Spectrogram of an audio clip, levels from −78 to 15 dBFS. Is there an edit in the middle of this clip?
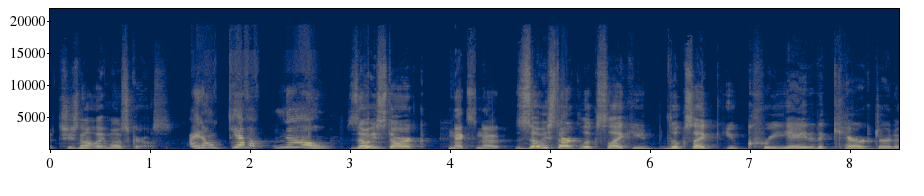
yes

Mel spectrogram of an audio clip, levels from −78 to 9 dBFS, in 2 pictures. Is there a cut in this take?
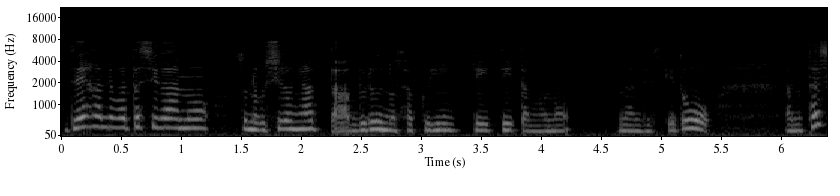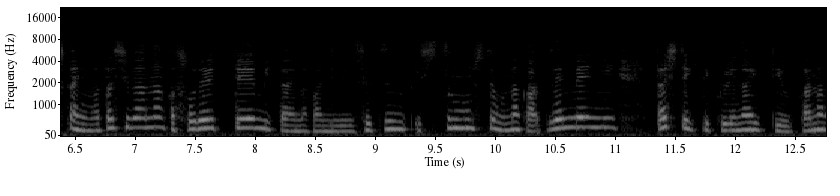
no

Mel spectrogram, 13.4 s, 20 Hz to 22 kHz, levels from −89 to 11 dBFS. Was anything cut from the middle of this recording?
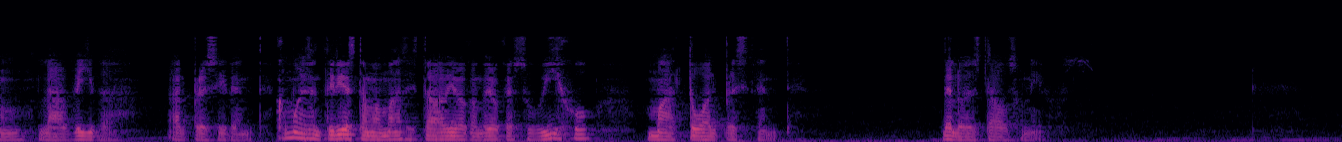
yes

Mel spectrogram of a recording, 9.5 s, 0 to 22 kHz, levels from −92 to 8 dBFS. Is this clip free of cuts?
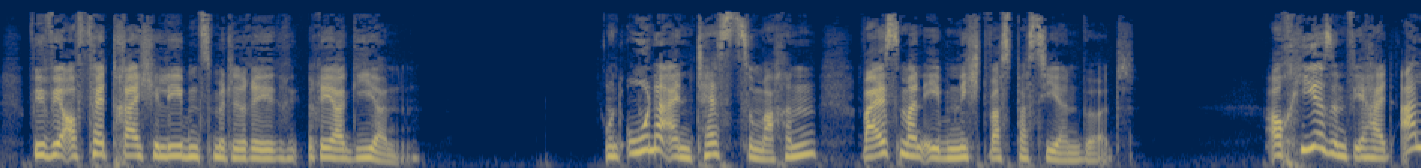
yes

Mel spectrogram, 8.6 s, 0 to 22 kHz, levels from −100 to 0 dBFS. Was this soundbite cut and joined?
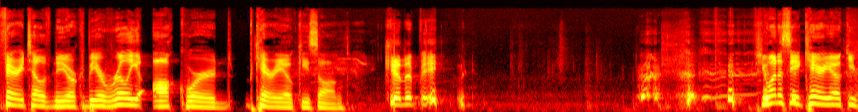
no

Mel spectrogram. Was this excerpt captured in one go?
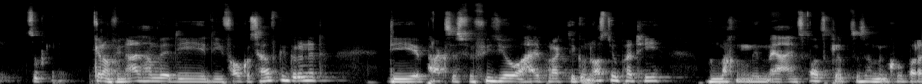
yes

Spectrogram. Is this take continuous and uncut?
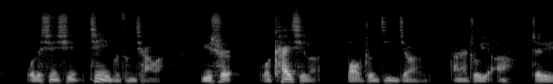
yes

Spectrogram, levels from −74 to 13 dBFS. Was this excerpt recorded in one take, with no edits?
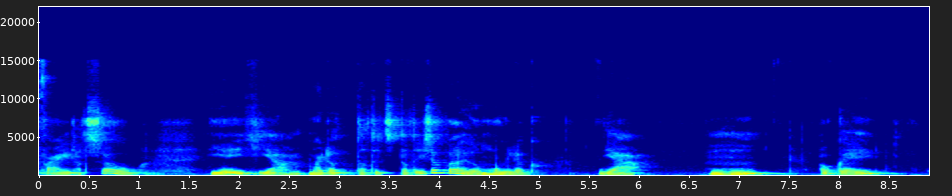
yes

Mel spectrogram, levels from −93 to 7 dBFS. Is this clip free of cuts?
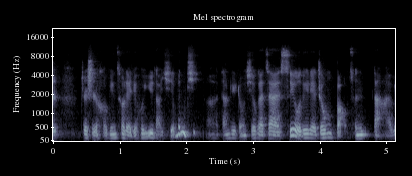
no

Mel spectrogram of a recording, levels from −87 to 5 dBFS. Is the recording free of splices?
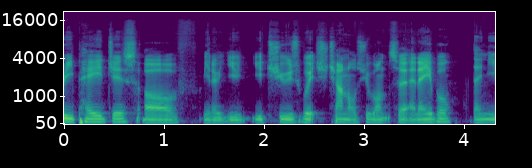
yes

